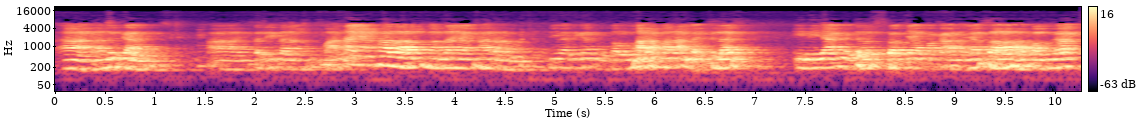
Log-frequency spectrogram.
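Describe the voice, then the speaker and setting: A woman leads a religious study class in a chatty, teasing way, with joking asides. She reads Arabic passages slowly before she explains them. Her voice sounds far from the mic and muffled, and it rings through a large, very echoey hall. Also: lowish voice, fairly even intonation, darkish tone, slight background noise. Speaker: religious teacher. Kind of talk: religious study lecture to women.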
